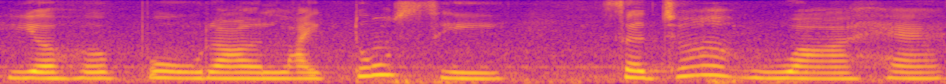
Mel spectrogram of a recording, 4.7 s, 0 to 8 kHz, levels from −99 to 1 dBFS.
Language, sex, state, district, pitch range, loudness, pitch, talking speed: Hindi, female, Punjab, Fazilka, 215-235 Hz, -15 LUFS, 220 Hz, 90 wpm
